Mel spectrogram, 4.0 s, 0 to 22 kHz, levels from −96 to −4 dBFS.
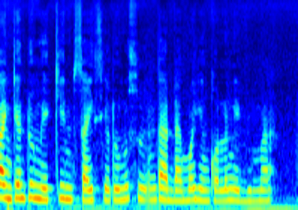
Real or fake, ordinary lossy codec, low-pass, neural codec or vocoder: fake; none; none; codec, 44.1 kHz, 7.8 kbps, Pupu-Codec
